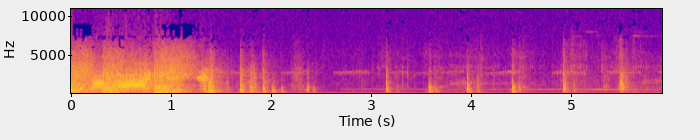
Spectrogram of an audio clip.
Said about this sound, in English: It was close, but he missed me. Well, uh, you two didn't miss him. I don't know which one of you fired first, but either bullet would have done it.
